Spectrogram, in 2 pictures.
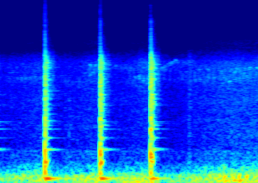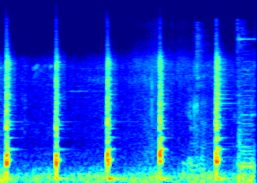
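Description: Slap strokes on a darbuka: about nine sharp, dry hand strikes at a loose, uneven pace, close and loud with no talking.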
